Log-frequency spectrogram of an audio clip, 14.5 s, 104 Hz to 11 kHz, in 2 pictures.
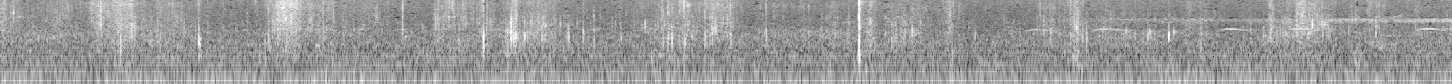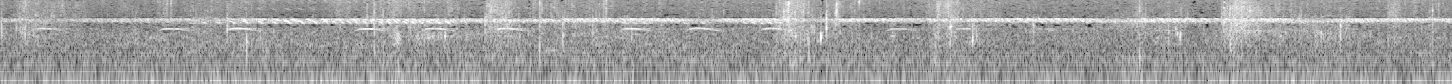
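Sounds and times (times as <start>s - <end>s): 
several people's soft crunching footsteps walking outdoors at night: 0.0s - 14.5s
steady hiss: 0.0s - 14.5s
faint high chirps: 5.5s - 14.5s.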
